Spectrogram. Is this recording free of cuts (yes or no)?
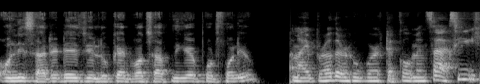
no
